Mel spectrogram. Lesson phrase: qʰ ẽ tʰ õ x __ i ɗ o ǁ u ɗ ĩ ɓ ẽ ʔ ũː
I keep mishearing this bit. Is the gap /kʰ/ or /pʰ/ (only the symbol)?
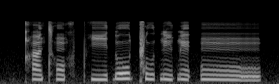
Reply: pʰ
